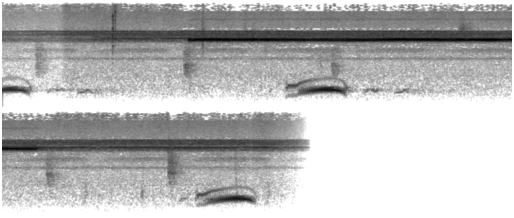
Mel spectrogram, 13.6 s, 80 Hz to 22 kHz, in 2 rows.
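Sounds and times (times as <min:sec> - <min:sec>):
Plumbeous pigeon cooing in South America: 0:00.0 - 0:01.4, 0:03.6 - 0:06.2, 0:09.2 - 0:10.3
steady high-pitched drone: 0:02.2 - 0:10.8.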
